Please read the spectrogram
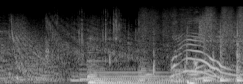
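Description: Cartoon background music, with a short voiced call near the end that rises and then falls in pitch.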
